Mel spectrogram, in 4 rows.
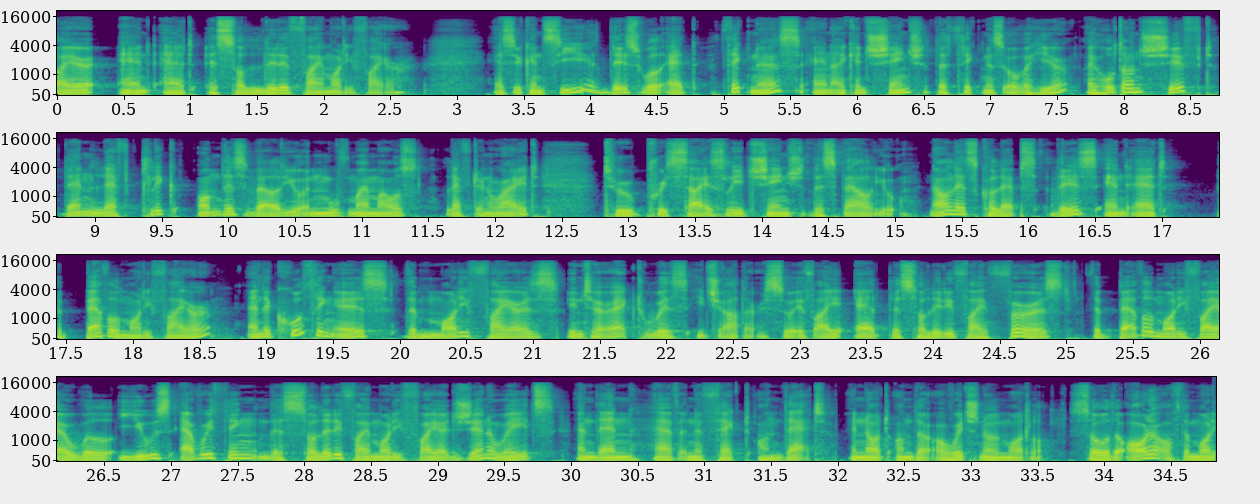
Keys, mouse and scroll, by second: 9.4 shift+click.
